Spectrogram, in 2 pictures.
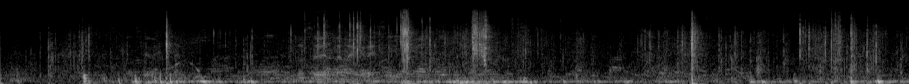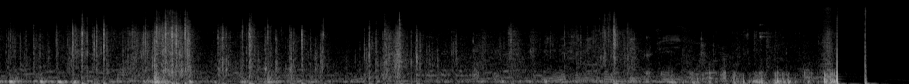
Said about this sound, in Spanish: Aperturamos sobre de distribuidora de fármacos y fragancias SADCB, que contiene dos sobres, uno de propuesta técnica y otro de propuesta económica.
